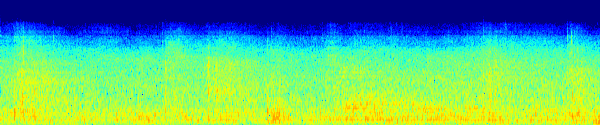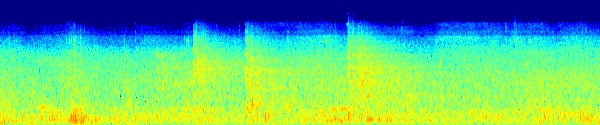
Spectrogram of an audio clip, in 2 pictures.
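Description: Hockey sticks and pucks clack sharply against the ice and boards.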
